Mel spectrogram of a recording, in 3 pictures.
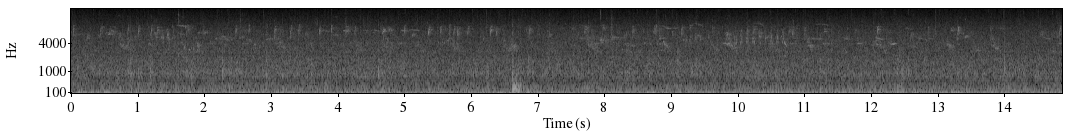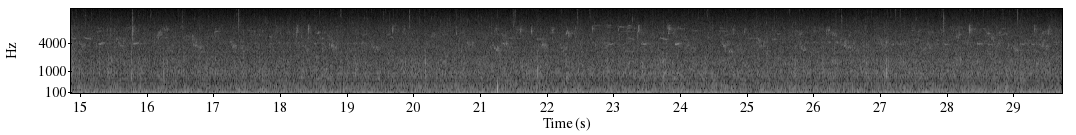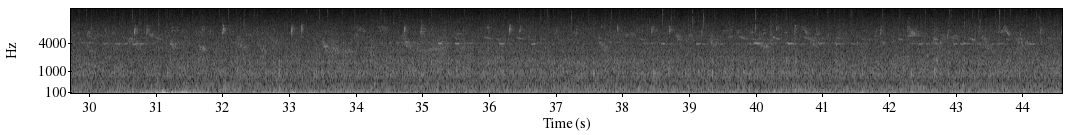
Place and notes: Opatje selo, Miren, Slovenija - Rainy day in Opatje selo
Rainy day, bird's singing, the church bell strikes twice for the announcement of half an hour.
Recorded with ZOOM H5 and LOM Uši Pro, AB Stereo Mic Technique, 40cm apart.
1 March, ~12:00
